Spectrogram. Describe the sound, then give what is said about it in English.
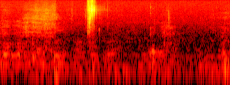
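Quiet mouth sounds as someone takes a drink of water, with one short, sharp sip or slurp in the middle and soft swallowing and lip noises around it. “Let me get some water.”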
